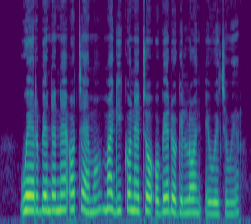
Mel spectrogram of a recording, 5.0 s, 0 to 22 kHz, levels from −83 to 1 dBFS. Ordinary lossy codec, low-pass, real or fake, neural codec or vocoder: none; none; real; none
